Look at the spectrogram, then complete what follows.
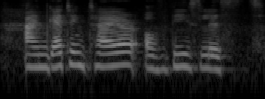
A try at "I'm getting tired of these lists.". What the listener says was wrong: Perfect, good.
